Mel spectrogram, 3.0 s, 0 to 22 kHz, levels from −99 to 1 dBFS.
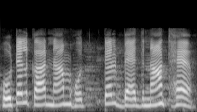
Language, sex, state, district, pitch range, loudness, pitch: Hindi, female, Jharkhand, Deoghar, 250-305 Hz, -15 LUFS, 265 Hz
